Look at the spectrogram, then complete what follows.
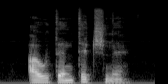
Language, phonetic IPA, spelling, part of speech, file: Polish, [ˌawtɛ̃nˈtɨt͡ʃnɨ], autentyczny, adjective, Pl-autentyczny.ogg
